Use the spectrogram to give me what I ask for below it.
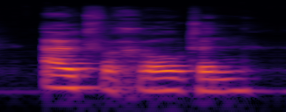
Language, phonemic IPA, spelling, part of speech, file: Dutch, /ˈœy̯tfərˌɣroːtə(n)/, uitvergroten, verb, Nl-uitvergroten.ogg
- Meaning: to enlarge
